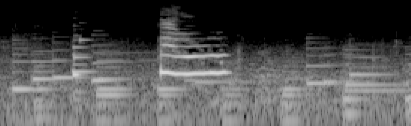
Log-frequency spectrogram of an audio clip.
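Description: A cat meows several times inside the video game Genshin Impact, the clear, tonal calls standing alone with a louder, rising meow near the middle.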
